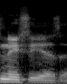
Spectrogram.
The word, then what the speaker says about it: Nicieza: I'm not sure how to pronounce his name. It's weird. I'm sorry. I'm American. It's Nicieza. Okay. Good deal. Sorry, I had to take a sip real quick. So Nicieza.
